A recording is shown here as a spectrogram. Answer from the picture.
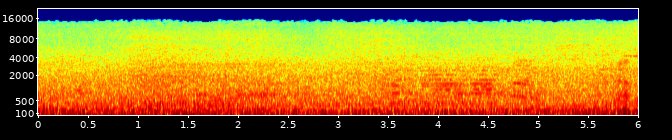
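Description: Busy city road traffic, mostly motorbikes with some cars passing, as a steady low rumble. A faint whine rises over it briefly about four seconds in.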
